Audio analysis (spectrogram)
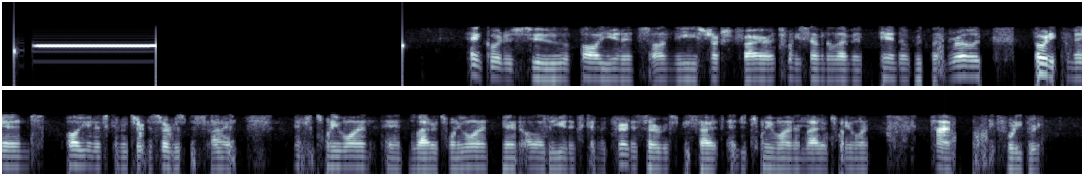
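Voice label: Fire Department HQ Dispatch; RFD HQ DISP; wake p25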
